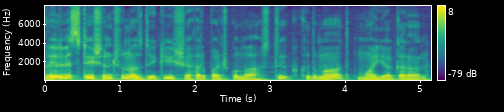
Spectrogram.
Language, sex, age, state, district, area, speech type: Kashmiri, male, 18-30, Jammu and Kashmir, Anantnag, rural, read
